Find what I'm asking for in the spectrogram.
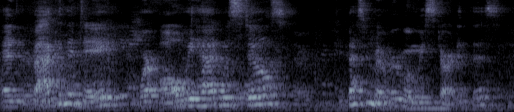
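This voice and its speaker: With a crowd audible behind him, a high-pitched, animated man in his fifties speaks at normal speed, giving an informal coaching briefing as sparring event organizer and referee. He checks in often using short tag questions, and the room recording is echoey, distant and noisy.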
